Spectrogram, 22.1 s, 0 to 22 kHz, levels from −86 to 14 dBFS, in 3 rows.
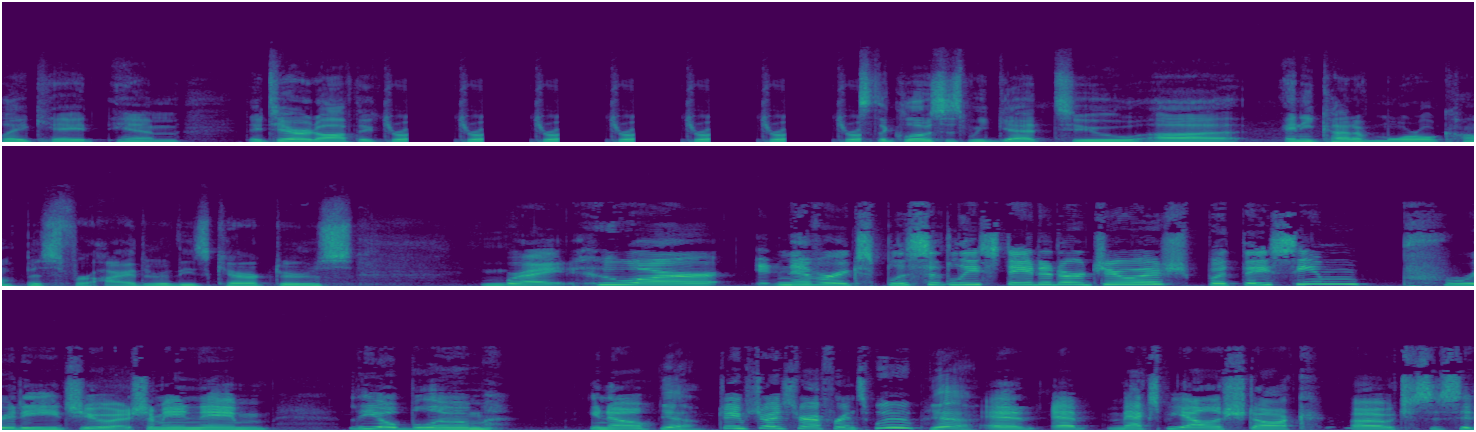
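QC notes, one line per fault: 2.02–4.29 s, stutter with silent gaps: playback likely stalled and kept retrying, replaying the last 137 ms fragment and then running dry, so the same burst returns six times, once every 378 ms, with 241 ms of digital silence between, and the speech that belonged there is lost.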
